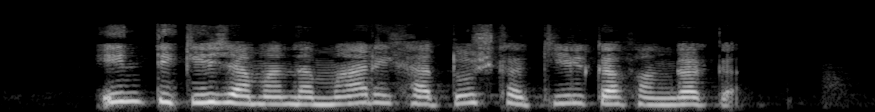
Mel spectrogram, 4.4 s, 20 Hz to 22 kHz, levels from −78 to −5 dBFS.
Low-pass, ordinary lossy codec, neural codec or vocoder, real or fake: 9.9 kHz; AAC, 32 kbps; vocoder, 22.05 kHz, 80 mel bands, WaveNeXt; fake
